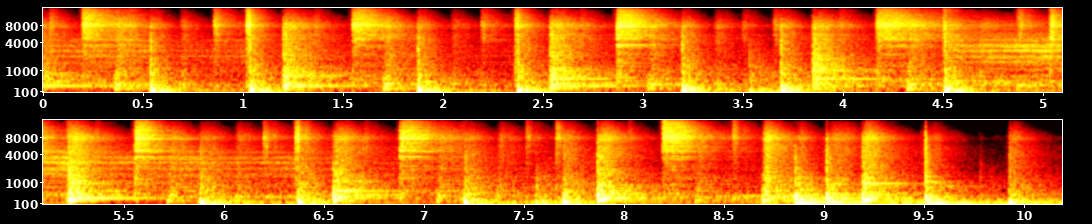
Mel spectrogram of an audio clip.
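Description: Acoustic drum kit played with sticks: a busy run of snare, bass drum and tom hits under crash and hi-hat cymbals, played as a check of the newly set-up kit.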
